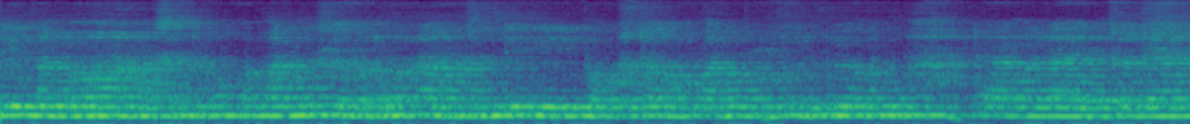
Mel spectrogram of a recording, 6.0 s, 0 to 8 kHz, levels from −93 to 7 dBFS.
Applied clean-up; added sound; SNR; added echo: neural separator model SepFormer DNS4.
